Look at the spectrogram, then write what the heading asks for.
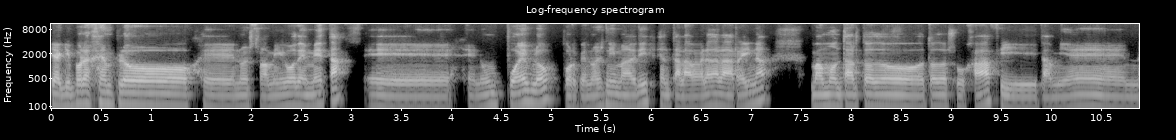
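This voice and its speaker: With a very deep, low pitch, a man speaks at a fairly slow pace in fairly even intonation. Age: 30s. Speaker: training academy manager and media trader. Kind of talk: podcast interview.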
